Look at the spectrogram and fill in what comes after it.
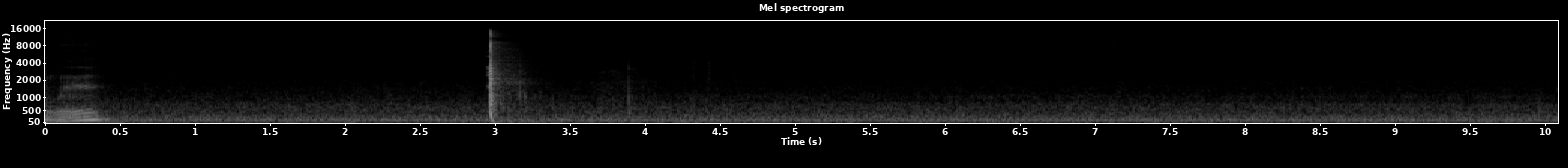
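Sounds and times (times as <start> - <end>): ceiling fan humming: 0.0 - 10.0.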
